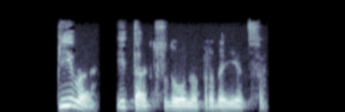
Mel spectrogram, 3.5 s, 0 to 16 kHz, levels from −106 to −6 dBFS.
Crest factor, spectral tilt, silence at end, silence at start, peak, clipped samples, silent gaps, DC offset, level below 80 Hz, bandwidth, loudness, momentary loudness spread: 18 dB; -5.5 dB/octave; 0.8 s; 0.6 s; -2 dBFS; under 0.1%; 1.00-1.16 s; under 0.1%; -60 dBFS; 8 kHz; -18 LUFS; 15 LU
